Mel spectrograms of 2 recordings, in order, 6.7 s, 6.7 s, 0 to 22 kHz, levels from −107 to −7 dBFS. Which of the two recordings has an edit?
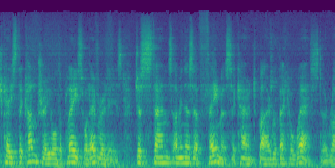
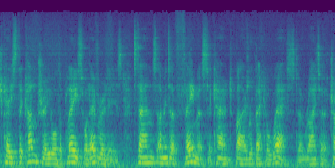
second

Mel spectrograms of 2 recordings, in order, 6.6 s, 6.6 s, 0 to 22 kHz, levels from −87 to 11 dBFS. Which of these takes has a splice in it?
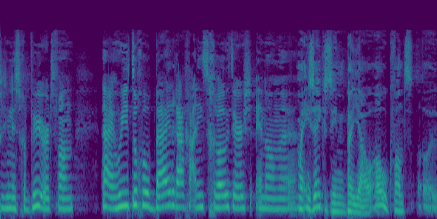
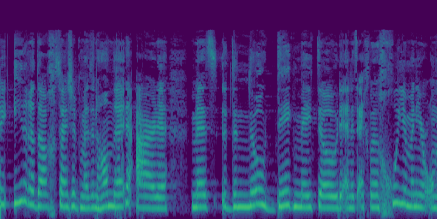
second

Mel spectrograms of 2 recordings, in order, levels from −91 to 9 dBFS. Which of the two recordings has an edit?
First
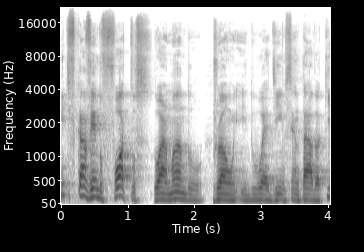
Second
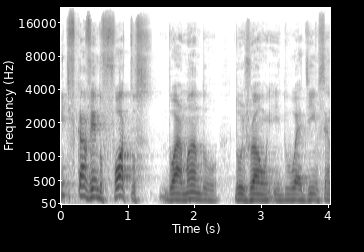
first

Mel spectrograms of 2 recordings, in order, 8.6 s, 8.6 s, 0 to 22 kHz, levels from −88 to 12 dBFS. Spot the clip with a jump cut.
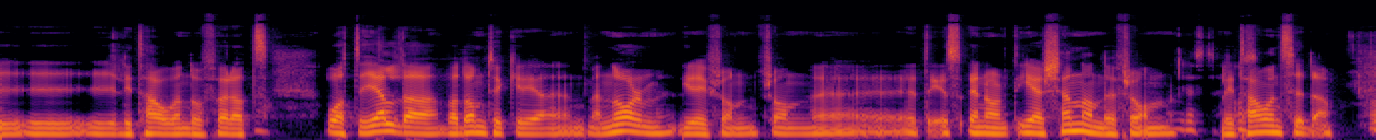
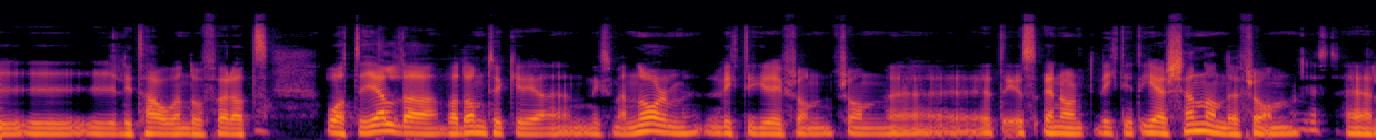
first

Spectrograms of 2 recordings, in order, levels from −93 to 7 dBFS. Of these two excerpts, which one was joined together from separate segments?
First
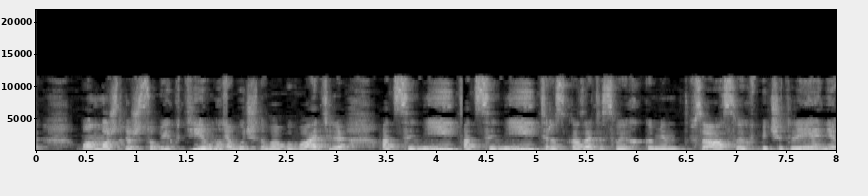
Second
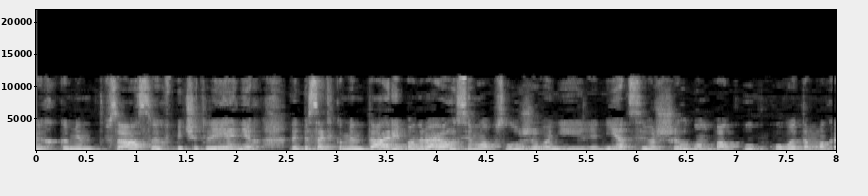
first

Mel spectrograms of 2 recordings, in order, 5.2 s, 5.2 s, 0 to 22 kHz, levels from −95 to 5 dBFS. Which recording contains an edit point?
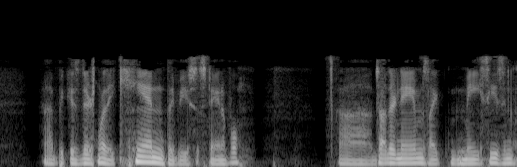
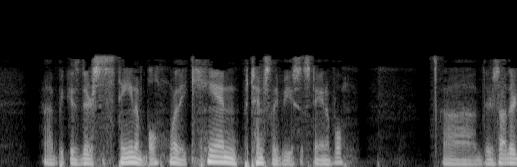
first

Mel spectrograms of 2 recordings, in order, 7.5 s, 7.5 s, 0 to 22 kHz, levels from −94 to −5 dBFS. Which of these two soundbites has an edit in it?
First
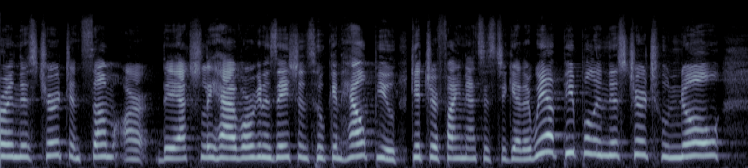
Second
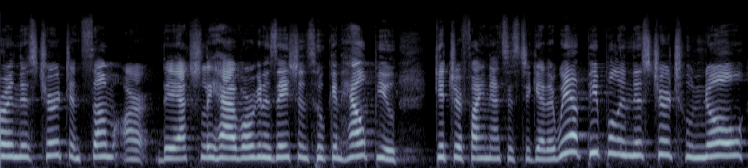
first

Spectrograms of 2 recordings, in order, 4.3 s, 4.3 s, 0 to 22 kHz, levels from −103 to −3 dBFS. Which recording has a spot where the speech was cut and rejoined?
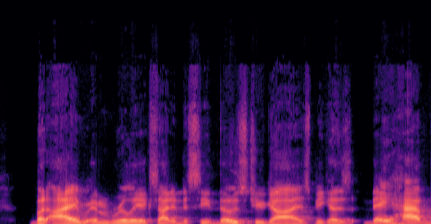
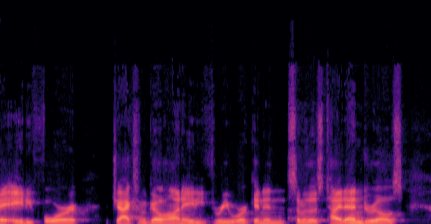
second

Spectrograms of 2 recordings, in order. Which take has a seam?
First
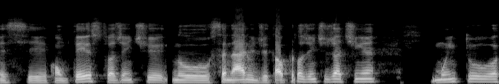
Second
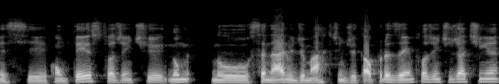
first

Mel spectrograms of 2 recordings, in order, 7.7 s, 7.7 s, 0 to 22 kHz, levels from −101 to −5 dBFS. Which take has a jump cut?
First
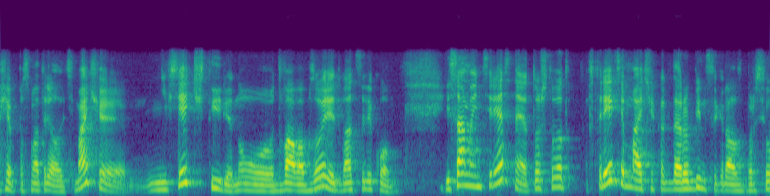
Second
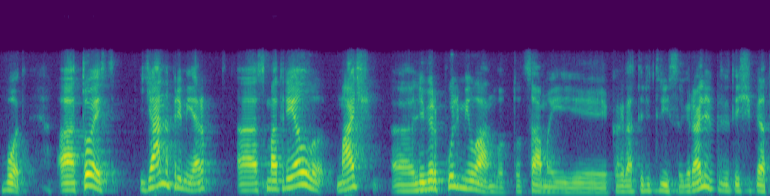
first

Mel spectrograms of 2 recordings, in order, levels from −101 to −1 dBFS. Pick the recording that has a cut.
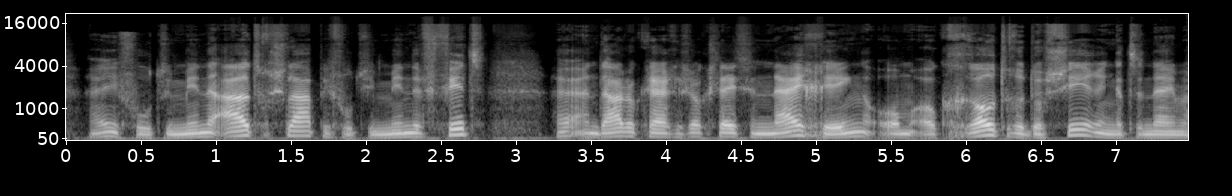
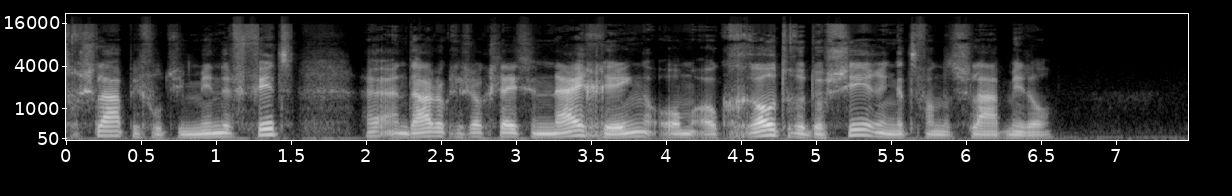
second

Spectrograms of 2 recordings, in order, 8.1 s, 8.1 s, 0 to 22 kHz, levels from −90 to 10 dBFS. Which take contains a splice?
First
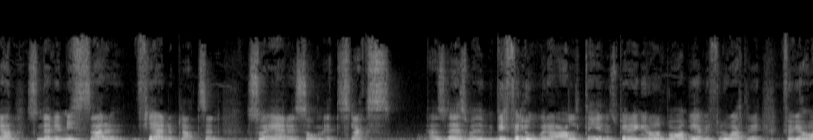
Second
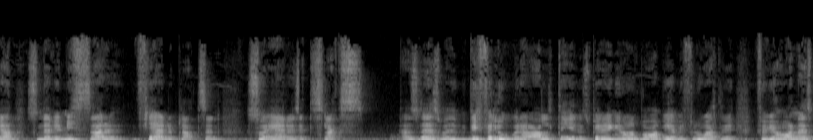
second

